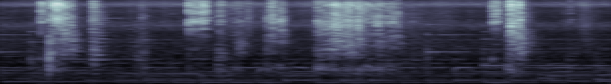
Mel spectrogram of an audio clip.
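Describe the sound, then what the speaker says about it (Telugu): Cut raw mango pieces being mixed for pickle make close, irregular scraping and stirring rubs in short bursts against a container, with a faint steady background tone and no talk. "మనం కట్ చేసుకున్న మామిడికాయ ముక్కలు ఇలా కలుపుకోవాలి ఫ్రెండ్స్ మంచిగా"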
